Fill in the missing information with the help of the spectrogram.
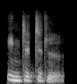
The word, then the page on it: Intertidal: Indian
